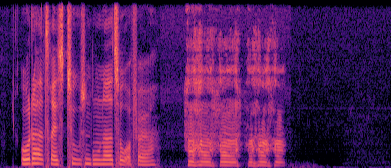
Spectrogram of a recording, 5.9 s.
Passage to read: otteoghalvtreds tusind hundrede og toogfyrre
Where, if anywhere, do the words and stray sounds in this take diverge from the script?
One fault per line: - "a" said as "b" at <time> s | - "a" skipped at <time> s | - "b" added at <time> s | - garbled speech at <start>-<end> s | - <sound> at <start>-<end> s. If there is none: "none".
- laugh at 2.7-4.3 s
